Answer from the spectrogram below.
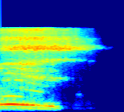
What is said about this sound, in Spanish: Una vez más, inhalo profundo, preto. Exhalo, libero jadeo.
